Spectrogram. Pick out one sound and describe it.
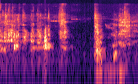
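Hot liquid pours from a kettle into a mug.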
